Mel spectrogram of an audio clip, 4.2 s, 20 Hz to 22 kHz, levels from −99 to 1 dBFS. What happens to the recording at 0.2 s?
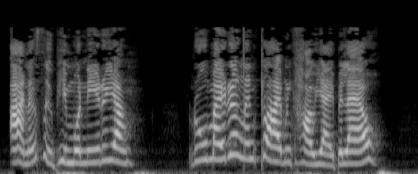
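At 0.2 s, as through the whole clip, the speech is likely low-bitrate audio saved at a high bitrate: a 48 kbit/s MP3 re-encoded at 320 kbit/s. The larger file cannot restore what the first pass discarded, so nothing sounds above 11.3 kHz, leaving the speech dull and band-limited.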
